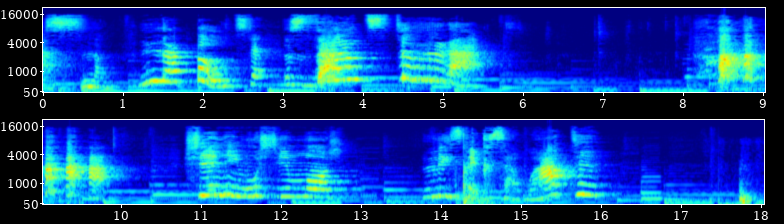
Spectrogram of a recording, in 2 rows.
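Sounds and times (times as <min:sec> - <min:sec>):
girl laughing: 0:08.2 - 0:10.1.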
